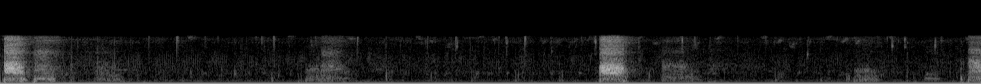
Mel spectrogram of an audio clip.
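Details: Leopard Tingana sawing at the Djuma camera in wild Africa, 20 November 2018, with Thandi present: rough, rasping grunt strokes spaced about three seconds apart over a quiet, low background hum.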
